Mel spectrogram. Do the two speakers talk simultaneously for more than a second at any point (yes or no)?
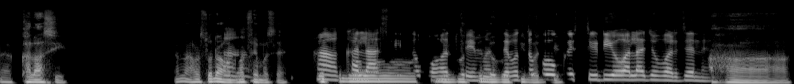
yes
